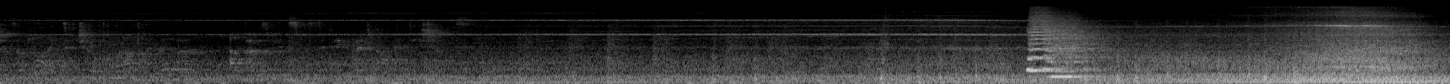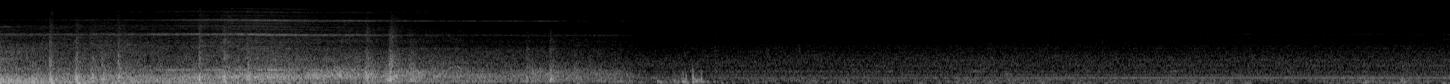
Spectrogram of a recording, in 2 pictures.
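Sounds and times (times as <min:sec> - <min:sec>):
train rumble and wheel noise: 0:00.0 - 0:29.0
train horn blast: 0:10.2 - 0:11.3.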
